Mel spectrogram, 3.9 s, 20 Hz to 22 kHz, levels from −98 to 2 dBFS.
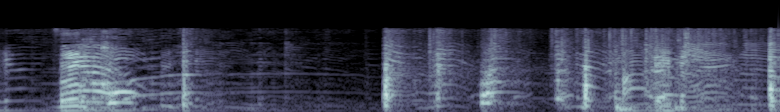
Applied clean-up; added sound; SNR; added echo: neural mask model RNNoise.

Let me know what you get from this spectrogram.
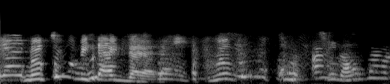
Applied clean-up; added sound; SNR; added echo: neural mask model Resemble Enhance denoiser.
